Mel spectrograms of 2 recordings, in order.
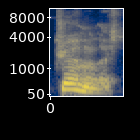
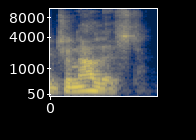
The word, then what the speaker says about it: journalist: wrote the word journalist well in English its journalist is on the first syllable journalist or the word presenter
